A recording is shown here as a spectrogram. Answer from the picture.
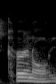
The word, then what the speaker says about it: colonel: Colonel? – Yeah. No, it's Colonel. – No, it's Colonel. You pronounce it Colonel. – C-O-L-E-N-A-L.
